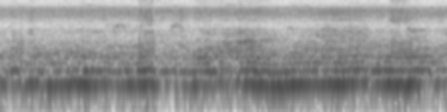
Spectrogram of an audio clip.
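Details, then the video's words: Honey bees at a beehive (putyukan) making a steady, low droning hum with layered harmonic tones, continuous and even throughout. "putyukan 🐝🍯"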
